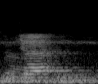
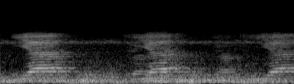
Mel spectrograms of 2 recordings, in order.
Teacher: untuk Jim itu tertutup sempurna ja ya tetapi huruf ya tidak tertutup sempurna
